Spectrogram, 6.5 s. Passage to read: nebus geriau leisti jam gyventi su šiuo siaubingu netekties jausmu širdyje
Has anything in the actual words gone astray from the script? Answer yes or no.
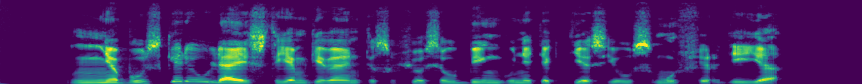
no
